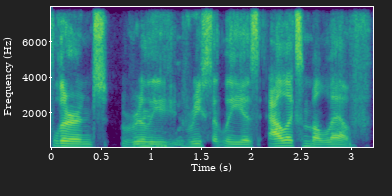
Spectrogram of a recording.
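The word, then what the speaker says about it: Maleev: that I just learned really recently is Alex malev not malie Curtis like uh because before I did an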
